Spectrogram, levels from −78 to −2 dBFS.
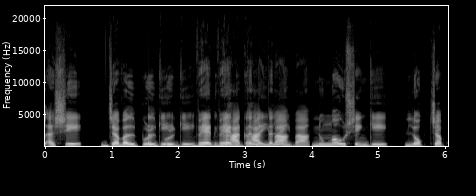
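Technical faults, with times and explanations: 1.55–3.97 s, doubled audio track: a full-band copy of the speech trails about 300 ms behind at roughly equal level, starting and stopping abruptly, likely from a second, slower capture path.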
